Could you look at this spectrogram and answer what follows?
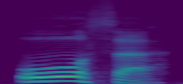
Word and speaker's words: author: Автор is an author. My aunt is an author. An author. The o sound, double o. American English, Author, author. Author, author.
